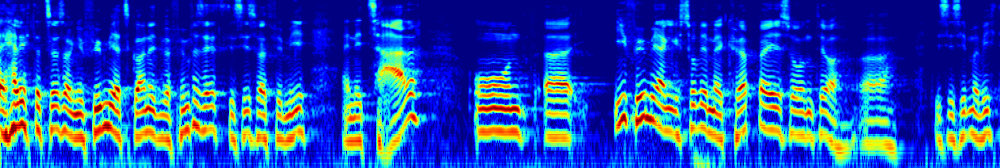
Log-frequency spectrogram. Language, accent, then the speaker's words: German; Saalbach-Hinterglemm, Salzburg, Austria; also born or lived in Saalfelden; Und ja, äh, weil bei uns hat es kein Spital gegeben damals und aufgewachsen in Saalbach-Hinterglem.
